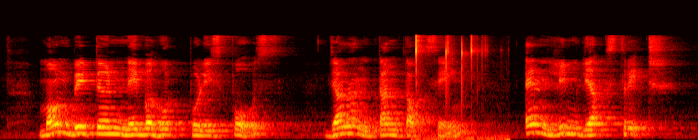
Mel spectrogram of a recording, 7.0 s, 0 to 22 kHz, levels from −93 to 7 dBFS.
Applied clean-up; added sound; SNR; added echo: none; Chink, clink; 4 dB; reverberation time 0.8 s.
